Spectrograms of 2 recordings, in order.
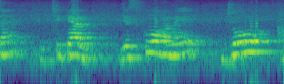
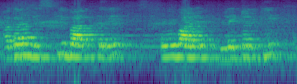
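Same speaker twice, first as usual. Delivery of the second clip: ordinary talk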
